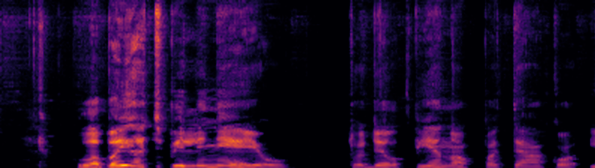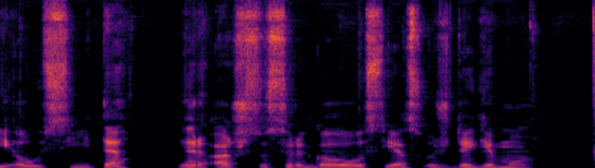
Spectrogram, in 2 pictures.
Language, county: Lithuanian, Vilnius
